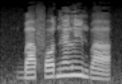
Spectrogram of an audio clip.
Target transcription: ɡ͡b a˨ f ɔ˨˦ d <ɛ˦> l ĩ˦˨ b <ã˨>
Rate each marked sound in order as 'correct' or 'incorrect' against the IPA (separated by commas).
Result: incorrect, incorrect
